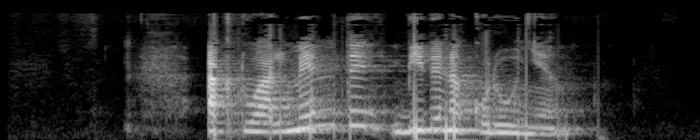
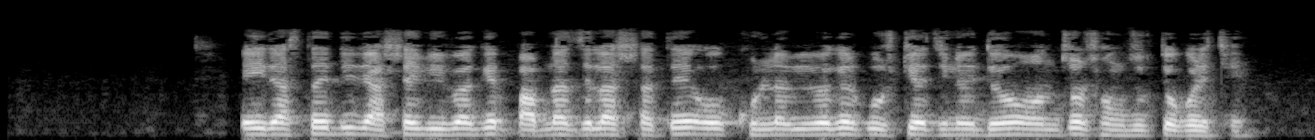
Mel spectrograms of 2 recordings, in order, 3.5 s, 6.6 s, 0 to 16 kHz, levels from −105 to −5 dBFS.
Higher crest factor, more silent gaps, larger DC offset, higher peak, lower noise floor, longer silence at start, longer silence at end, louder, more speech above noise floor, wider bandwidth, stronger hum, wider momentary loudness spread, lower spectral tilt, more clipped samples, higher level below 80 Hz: first, 26 dB vs 14 dB; neither; neither; about the same, 0 dBFS vs -2 dBFS; second, -74 dBFS vs -78 dBFS; second, 1.05 s vs 1.2 s; first, 0.65 s vs 0.35 s; second, -24 LUFS vs -16 LUFS; second, 50 dB vs 63 dB; first, 11.5 kHz vs 6.6 kHz; neither; first, 9 LU vs 5 LU; second, -5.5 dB/octave vs -7.5 dB/octave; neither; first, -54 dBFS vs -60 dBFS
